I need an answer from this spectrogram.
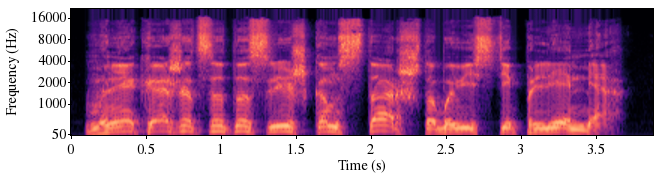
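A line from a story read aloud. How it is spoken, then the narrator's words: Growling. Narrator (Russian): прорычал он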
